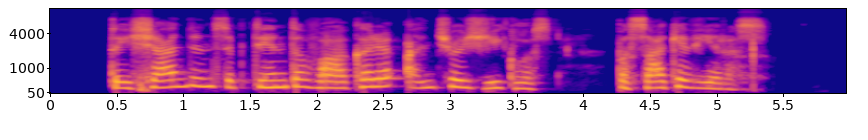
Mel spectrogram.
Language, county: Lithuanian, Vilnius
